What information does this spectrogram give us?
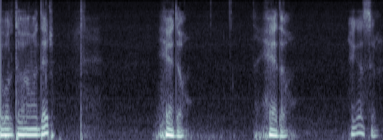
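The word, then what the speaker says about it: hej då: হেদো, হেদো, ঠিক আছে? আচ্ছা, এই উচ্চারণটা, এই যে এই দো, এই উচ্চারণটা অনেকেই মানে নেটিভ স্পিকাররা দোয়া বলে। দোয়া, দো অথবা দোয়া, দুই রকমই শোনা যায়।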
